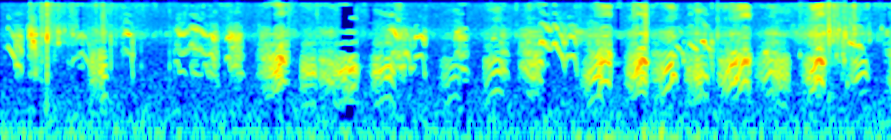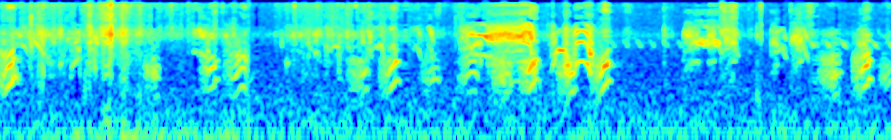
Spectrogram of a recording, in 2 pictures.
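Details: Grey-crowned babblers, a family group resident on a Victoria property and roadside, visiting water between January and April to drink and bathe, calling to each other: sustained scratchy chatter with quick squeaky notes, louder bursts near the end.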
